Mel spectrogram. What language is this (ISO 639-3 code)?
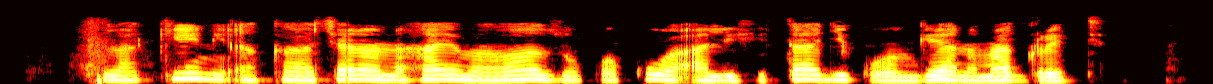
swa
